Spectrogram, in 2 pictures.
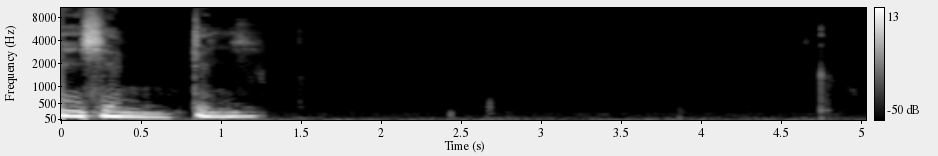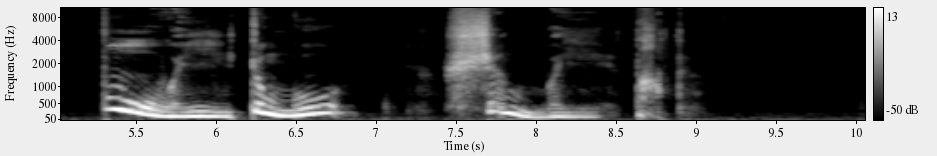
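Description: An elderly man speaks calmly and slowly, in short phrases with pauses, close to a microphone.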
